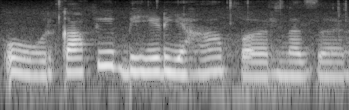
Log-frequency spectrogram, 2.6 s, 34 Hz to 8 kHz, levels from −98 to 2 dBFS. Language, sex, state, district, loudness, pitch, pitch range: Hindi, female, Himachal Pradesh, Shimla, -17 LUFS, 215 Hz, 190-225 Hz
